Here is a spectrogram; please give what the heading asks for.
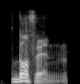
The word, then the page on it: boffin: British English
